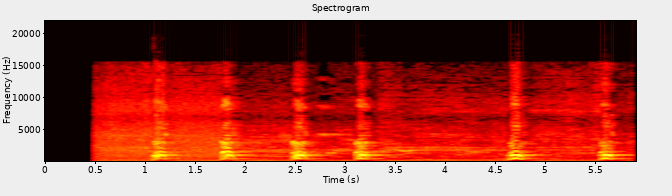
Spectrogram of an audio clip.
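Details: Dog barking at a passing man, who tells it that it is getting angry again and that he is only passing by; six sharp barks spaced roughly every second over a steady background hum.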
